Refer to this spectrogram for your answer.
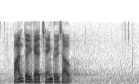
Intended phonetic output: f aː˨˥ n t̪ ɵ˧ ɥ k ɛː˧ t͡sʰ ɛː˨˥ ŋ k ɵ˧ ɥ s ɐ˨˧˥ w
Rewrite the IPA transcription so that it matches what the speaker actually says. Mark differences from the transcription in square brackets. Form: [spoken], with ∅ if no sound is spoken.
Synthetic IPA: f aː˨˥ n t̪ ɵ˧ ɥ k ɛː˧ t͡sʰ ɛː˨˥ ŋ k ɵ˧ ɥ s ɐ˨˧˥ w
